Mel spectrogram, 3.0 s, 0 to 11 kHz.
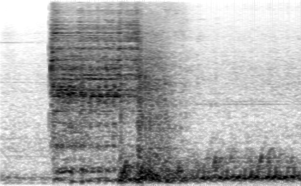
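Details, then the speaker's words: Toyota 3UZ V8 on Haltech Elite 2500 ECU with drive-by-wire, warm: fires with a sharp burst then settles into a slow, lumpy low rumble around 500 rpm; idle too low because ECU is not controlling idle. "When I fire it up, I've got no control. I'll show you. Oh, sorry. No control of the idle. I've got no control of the idle. This idle's low, but it does actually idle now it's warm."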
